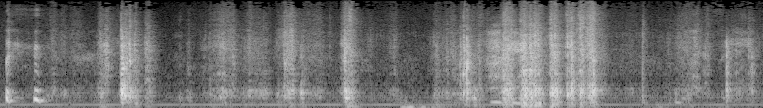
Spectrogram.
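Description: Cardboard mailer being opened and handled: irregular scraping and rustling with a few sharp clicks, and a longer, denser stretch of rustling about five seconds in.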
